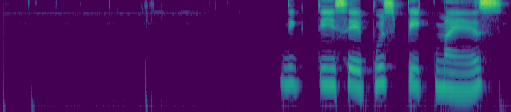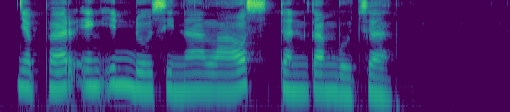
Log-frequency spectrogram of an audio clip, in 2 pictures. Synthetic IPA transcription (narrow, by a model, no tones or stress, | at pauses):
nik̚t̪iseb̥ʊ̤spik̚maɛs | ɲəb̥ä̤rɪŋind̪osinalaɔsd̪̥a̤nkambod̥ʒ̥ä̤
